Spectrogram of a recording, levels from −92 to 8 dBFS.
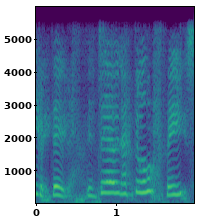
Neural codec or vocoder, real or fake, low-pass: codec, 16 kHz, 0.5 kbps, FreqCodec, larger model; fake; 5.4 kHz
